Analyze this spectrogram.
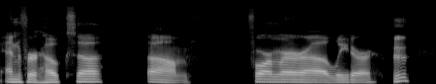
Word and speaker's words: Enver Hoxha: And then read after that Euro Communism is Anti Communism by, not sure exactly how you pronounce his name, Enver Hoxha, um, former leader. Enver Hoxha.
